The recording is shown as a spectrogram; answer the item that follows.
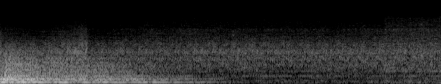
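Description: Bus engine running with a steady low hum, loud at first and dying down to a quieter steady level within about two seconds.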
